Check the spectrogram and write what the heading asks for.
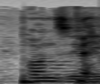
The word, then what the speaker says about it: Ponzi: he was in a pony he was caught up in the pony scheme I I wouldn't pronounce it Pony pon pon I'd emphasize the Zed to take it away Ponzi yeah but I still think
